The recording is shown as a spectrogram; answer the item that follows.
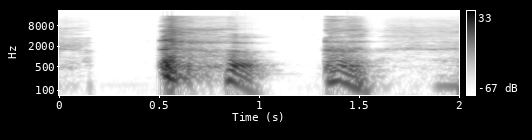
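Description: A man coughing and clearing his throat in three short bursts.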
